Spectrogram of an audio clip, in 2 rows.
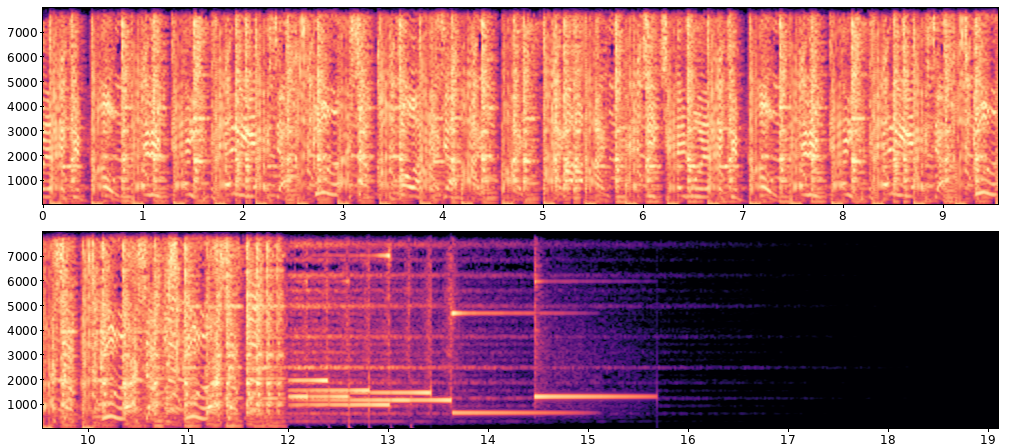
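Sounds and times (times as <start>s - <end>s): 
nightcore funk music: 0.0s - 14.4s.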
